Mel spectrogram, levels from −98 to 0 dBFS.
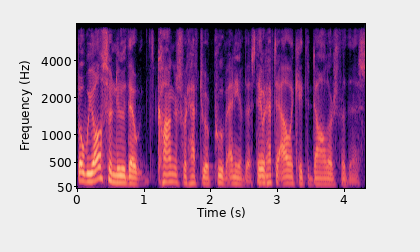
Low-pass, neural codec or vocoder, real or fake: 7.2 kHz; none; real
